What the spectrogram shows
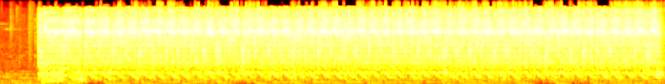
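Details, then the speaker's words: Air-cooled VW engine, being cranked: steady starter churning for about eight seconds with no catch or firing; crank, no start, cause unknown. "really surprised we didn't get nothing out of it yet. Not even a bloop. No."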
